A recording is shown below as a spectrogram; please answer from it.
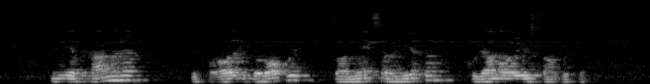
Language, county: Lithuanian, Vilnius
